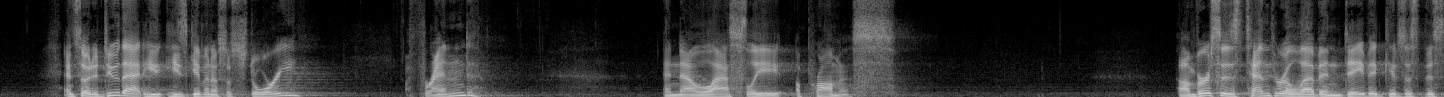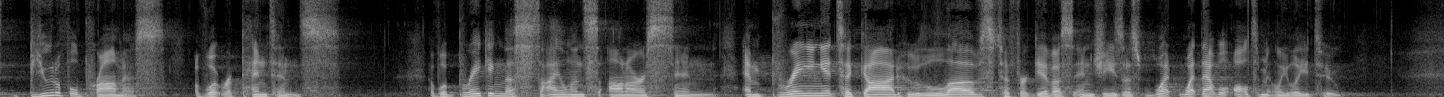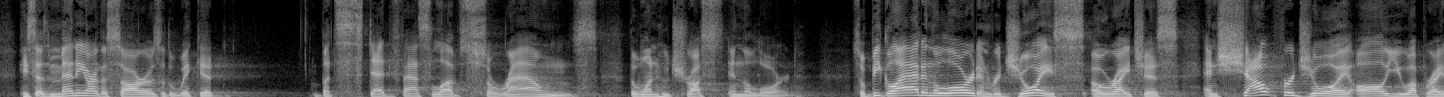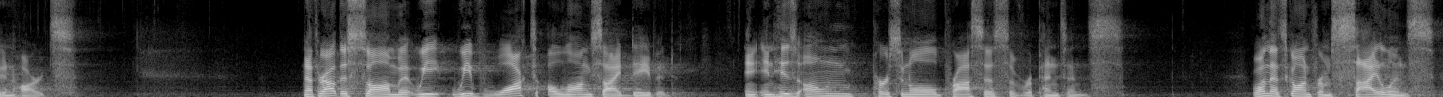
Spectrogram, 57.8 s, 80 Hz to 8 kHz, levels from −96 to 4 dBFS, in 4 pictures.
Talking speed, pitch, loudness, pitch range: 125 wpm, 150 Hz, -21 LUFS, 130-170 Hz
